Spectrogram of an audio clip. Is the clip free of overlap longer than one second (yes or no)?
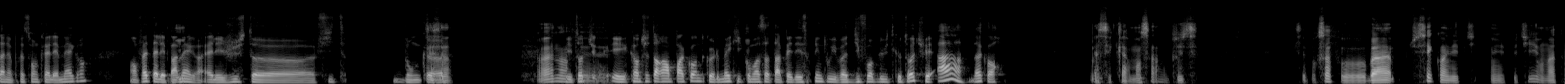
yes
